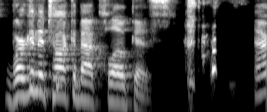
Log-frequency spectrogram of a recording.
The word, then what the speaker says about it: cloaca: Tomorrow, we're going to talk about cloacas. All right, everybody. See you tomorrow. When I had my own Twitch channel, people talked about cloacas so much that we made it a banned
